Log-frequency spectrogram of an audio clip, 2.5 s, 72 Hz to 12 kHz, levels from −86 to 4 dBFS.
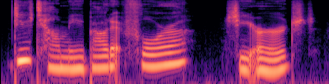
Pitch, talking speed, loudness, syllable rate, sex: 210 Hz, 195 wpm, -17 LUFS, 5.3 syllables/s, female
